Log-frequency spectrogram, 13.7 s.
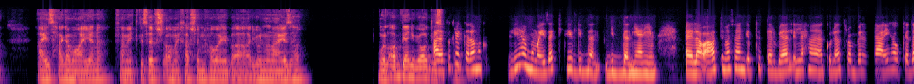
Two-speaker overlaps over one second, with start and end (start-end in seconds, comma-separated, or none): none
